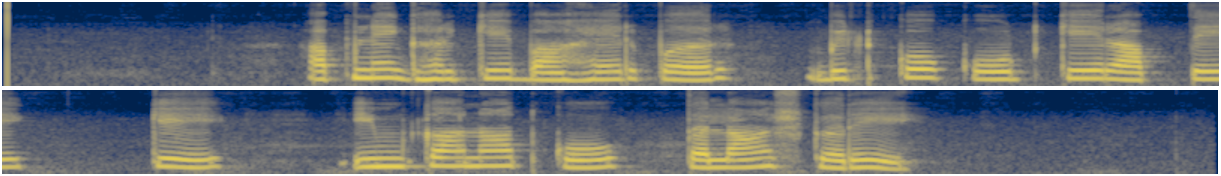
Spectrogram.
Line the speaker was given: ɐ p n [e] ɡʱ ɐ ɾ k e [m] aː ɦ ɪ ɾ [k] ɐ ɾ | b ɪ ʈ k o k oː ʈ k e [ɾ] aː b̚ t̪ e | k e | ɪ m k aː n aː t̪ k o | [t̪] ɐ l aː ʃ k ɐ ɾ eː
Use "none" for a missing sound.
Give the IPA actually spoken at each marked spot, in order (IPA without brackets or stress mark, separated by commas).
e, b, p, ɾ, t̪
